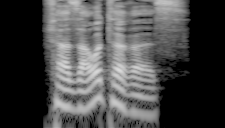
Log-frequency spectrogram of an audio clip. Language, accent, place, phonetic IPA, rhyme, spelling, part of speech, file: German, Germany, Berlin, [fɛɐ̯ˈzaʊ̯təʁəs], -aʊ̯təʁəs, versauteres, adjective, De-versauteres.ogg
- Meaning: strong/mixed nominative/accusative neuter singular comparative degree of versaut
